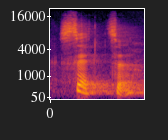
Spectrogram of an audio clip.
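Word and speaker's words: sept: Alors, on prononce le T. C'est P qui ne se prononce pas.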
